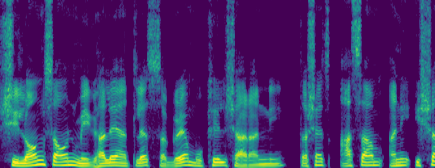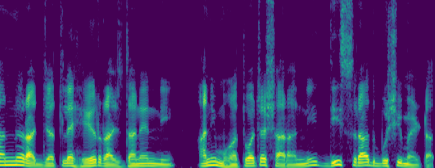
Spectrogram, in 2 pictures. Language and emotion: Goan Konkani, neutral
